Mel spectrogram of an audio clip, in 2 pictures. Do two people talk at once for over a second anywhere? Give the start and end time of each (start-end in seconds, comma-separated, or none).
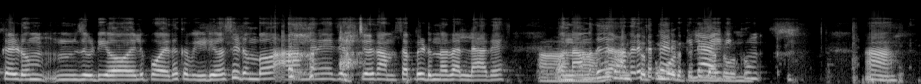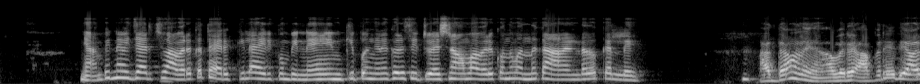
5.6-7.5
